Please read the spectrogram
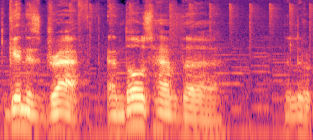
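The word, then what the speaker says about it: Guinness Draught: Yeah, like if you see Guinness, the cans, they say it's spelled drought, but it's Guinness draft, and those have the little that ball inside.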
